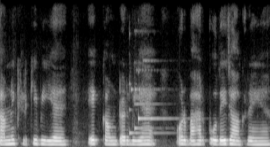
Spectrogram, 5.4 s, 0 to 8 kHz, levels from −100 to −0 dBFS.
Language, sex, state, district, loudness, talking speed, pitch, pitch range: Hindi, female, Punjab, Pathankot, -16 LUFS, 155 wpm, 190 Hz, 180-195 Hz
